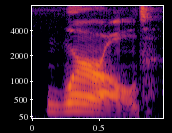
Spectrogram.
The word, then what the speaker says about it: world: Okay, the two words are girl and world. And what makes these two words difficult to pronounce is the combination of the R vowel and the dark L.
